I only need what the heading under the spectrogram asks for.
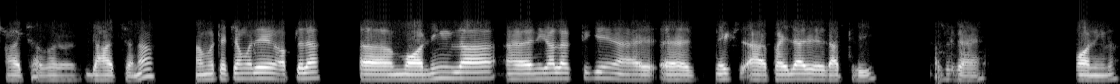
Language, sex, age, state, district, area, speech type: Marathi, male, 30-45, Maharashtra, Ratnagiri, urban, conversation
